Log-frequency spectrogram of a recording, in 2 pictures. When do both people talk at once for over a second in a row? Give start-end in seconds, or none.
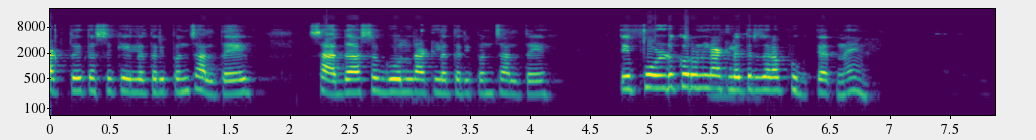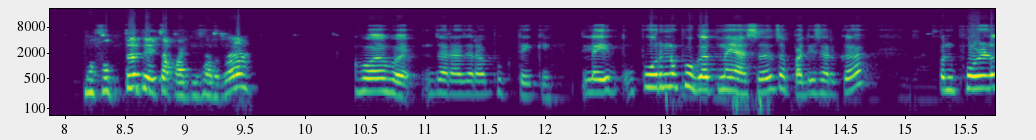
13.1-14.6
